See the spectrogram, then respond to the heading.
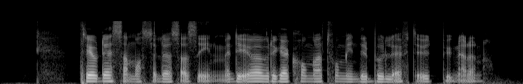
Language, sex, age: Swedish, male, 18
